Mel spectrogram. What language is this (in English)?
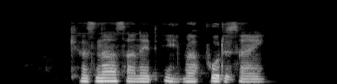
Central Kurdish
